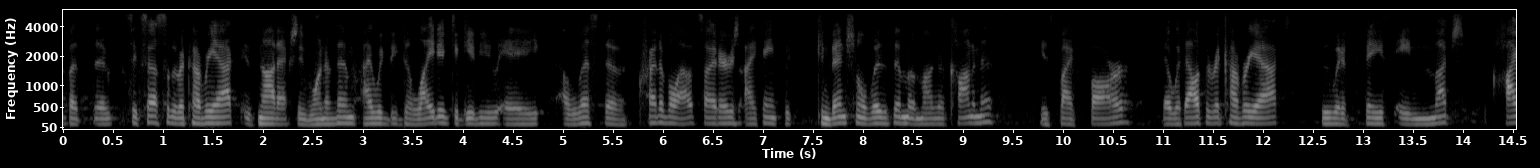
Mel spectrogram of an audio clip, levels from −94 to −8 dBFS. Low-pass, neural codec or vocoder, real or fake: 5.4 kHz; codec, 16 kHz, 2 kbps, X-Codec, HuBERT features, trained on general audio; fake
